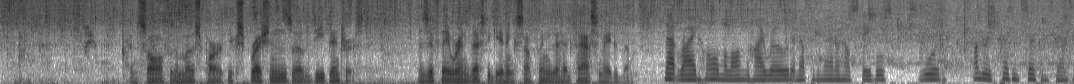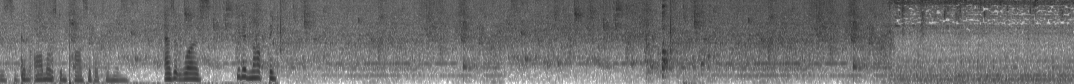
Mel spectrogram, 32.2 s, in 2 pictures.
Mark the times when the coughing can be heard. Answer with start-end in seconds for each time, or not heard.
0.2-1.9, 15.9-17.1, 26.0-26.8.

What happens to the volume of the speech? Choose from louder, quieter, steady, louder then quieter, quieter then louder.
quieter then louder.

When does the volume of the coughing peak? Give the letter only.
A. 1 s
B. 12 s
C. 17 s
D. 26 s
D.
